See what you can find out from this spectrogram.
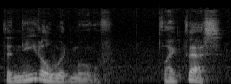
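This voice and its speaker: An older man with a husky, mellow voice hosts a casual podcast. He tells stories in a rambling, folksy way, animated and loose with his language. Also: mid-range voice, measured pace. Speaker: podcast host. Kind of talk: casual chat and storytelling.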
